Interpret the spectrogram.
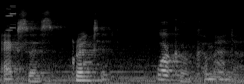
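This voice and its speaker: A woman voicing a female computer system that delivers a formal mission briefing in a measured, official manner. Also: mid-range voice, big pitch swings. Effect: computer system announcement voice. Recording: roomy echo with music underneath, game audio. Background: game soundtrack music.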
